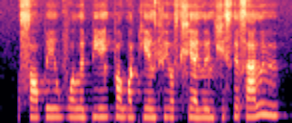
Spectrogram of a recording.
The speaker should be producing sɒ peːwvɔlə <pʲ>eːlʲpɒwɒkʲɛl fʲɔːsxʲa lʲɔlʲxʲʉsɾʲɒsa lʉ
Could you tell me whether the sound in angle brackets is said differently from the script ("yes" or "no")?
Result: no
